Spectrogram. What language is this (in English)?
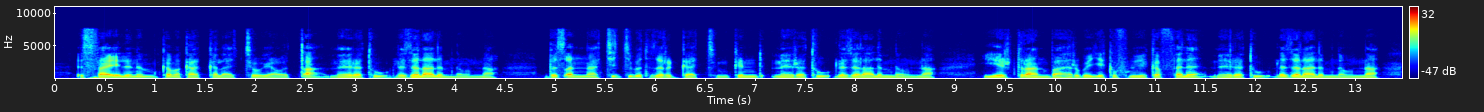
Amharic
